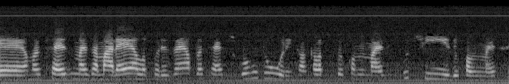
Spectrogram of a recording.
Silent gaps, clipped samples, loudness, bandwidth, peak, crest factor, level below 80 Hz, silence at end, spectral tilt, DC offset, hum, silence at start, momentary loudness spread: none; under 0.1%; -22 LUFS; 17 kHz; -4 dBFS; 20 dB; -46 dBFS; 0 s; -1.5 dB/octave; under 0.1%; 60 Hz at -50 dBFS; 0 s; 13 LU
